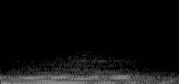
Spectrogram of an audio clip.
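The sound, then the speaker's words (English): A 4x4's engine revs at a drag race, a steady low rumble that holds and then eases slightly toward the end. “Got the drag races going on. Is that your son? Yeah. Is that your son? Yeah, he took off. In his 4x4? Yeah, he took off.”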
